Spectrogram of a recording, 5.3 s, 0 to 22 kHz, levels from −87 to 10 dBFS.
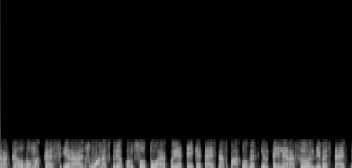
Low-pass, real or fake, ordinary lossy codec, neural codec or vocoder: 3.6 kHz; fake; Opus, 16 kbps; codec, 24 kHz, 3.1 kbps, DualCodec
